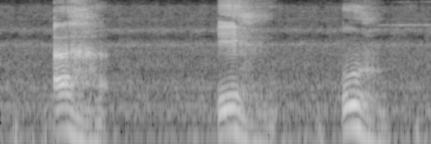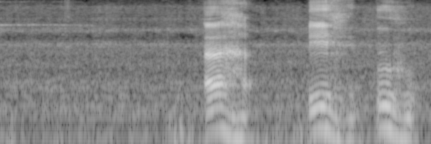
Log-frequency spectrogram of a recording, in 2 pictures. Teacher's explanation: ایک وائبریشن سی ہوتی ہے اور ہا کی آواز میں ایک بھاری پن ہے. تو اس سے آپ اندازہ لگا سکتے ہیں کہ ہا صحیح ہو گئی ہے اور حمزہ بھی صحیح ہو گیا, اس میں جھٹکا ہے ا ای او.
